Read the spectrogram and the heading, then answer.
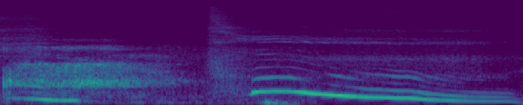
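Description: A close, drawn-out yawn: a long breathy inhale, then a loud voiced groan that slides steadily downward in pitch before fading out. No speech.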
